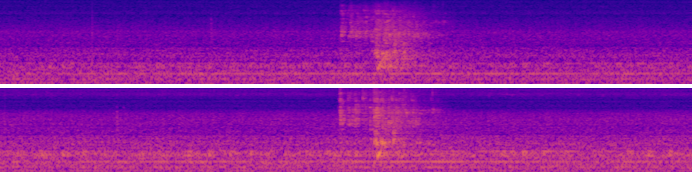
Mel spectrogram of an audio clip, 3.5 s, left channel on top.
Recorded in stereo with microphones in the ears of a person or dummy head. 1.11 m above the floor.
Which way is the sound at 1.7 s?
70° right (ahead or behind).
